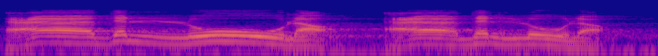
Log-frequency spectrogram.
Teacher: نقل حركة الهمزة من كلمة ألولى أي الأولى إلى الساكن أي إلى اللام وحذف الهمزة · متحرك، فحرك نافع اللام وأدغم التنوين من عادا أدغم في اللام، فصار اللام مشددا محركا بالضم أي بضمة الهمزة · Term: النقل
